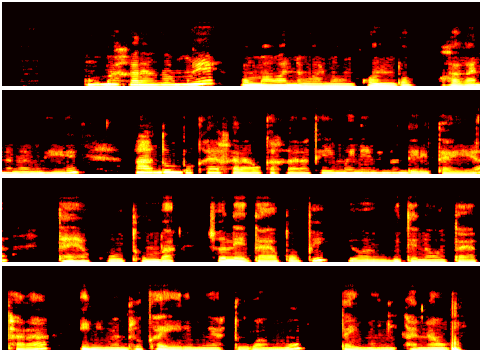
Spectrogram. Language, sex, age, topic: Oshiwambo, female, 18-24, agriculture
